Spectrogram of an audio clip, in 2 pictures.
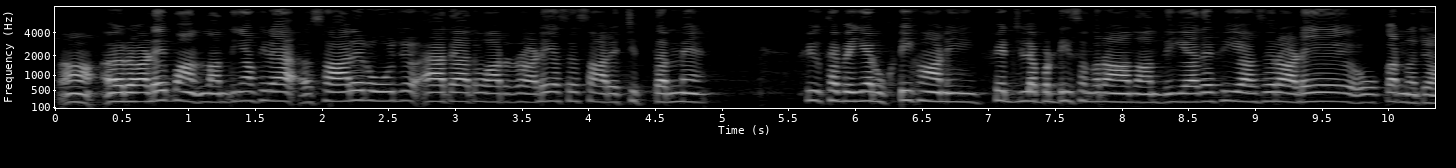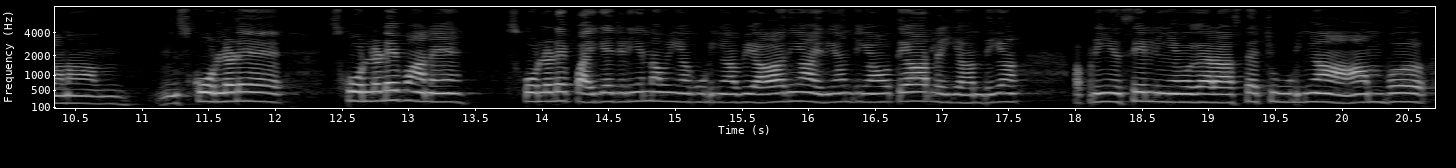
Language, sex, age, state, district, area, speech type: Dogri, female, 45-60, Jammu and Kashmir, Samba, rural, spontaneous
